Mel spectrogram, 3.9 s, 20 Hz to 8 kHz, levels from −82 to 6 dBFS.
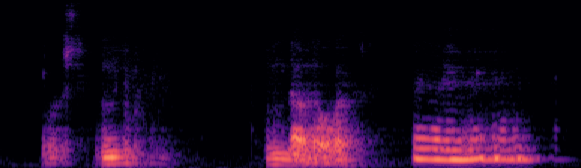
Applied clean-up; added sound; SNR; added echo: neural mask model DeepFilterNet 3.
